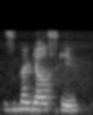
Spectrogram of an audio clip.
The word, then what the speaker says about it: Zvigelsky: It's Zvigelsky. So pretty much the way you said it, you just said it weird.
